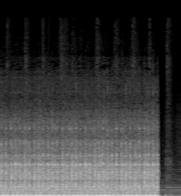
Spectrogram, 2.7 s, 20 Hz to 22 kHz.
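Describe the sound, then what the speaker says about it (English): A Yamaha WR250F dirt bike engine runs loud and close at a steady, slightly knocking idle, then is shut off abruptly, leaving near silence. "then I'll start the engine"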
